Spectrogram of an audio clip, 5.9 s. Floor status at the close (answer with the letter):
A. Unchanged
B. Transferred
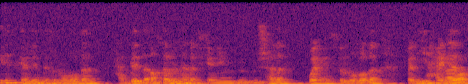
A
